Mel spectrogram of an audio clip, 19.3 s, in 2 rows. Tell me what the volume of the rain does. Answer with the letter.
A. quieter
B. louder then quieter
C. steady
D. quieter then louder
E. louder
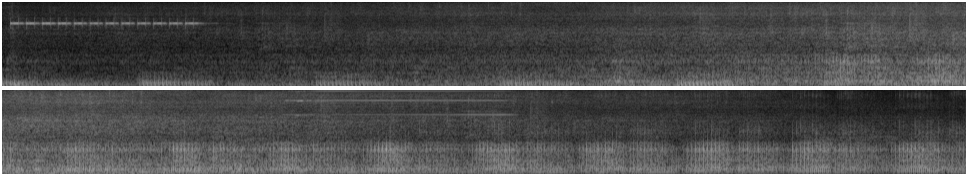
B.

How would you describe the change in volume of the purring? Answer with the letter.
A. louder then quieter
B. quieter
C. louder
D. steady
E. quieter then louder
C.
